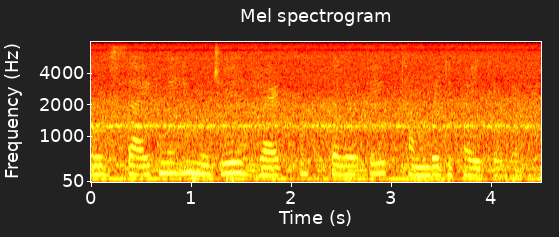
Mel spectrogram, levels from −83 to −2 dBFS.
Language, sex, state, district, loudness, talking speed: Hindi, female, Chhattisgarh, Balrampur, -15 LUFS, 175 wpm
